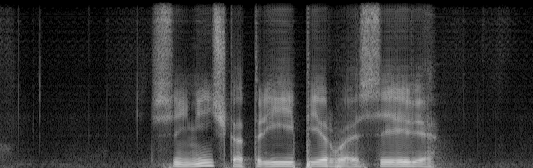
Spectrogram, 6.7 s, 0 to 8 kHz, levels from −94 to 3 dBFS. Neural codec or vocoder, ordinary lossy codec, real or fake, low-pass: codec, 16 kHz, 0.7 kbps, FocalCodec; none; fake; none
